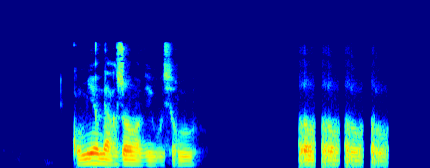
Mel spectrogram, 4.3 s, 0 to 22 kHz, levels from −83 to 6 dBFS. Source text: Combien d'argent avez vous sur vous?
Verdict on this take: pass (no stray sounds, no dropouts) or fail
fail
